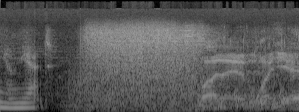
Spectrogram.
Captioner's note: torch sizzles; Christopher Lee doing incantation in a Mystical Language That Is Not English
